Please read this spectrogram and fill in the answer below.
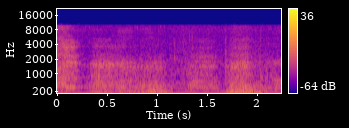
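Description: Faint room noise of a large hall, with soft indistinct movement and a few low thumps between speeches.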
